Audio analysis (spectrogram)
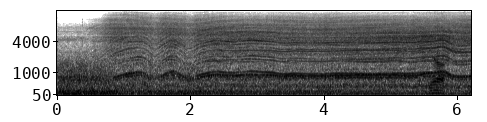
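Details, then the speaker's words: Mobula 8 frame FPV drone, 1003 14800kv motors, 2015 two-blade props, Betaflight master multiplier lowered to 1.6 in angle mode: even high-pitched motor whine rising and falling with throttle, earlier oscillation trill gone; smooth motor sound. "you can hear the motors, that kind of, I guess, yeah, oscillation, that trill that we heard, kind of gone."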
